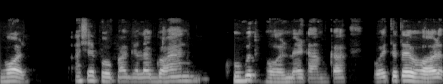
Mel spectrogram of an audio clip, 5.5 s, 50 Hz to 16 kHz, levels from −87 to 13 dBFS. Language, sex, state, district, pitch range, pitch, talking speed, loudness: Konkani, male, Goa, North and South Goa, 135-155 Hz, 140 Hz, 130 wpm, -21 LUFS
